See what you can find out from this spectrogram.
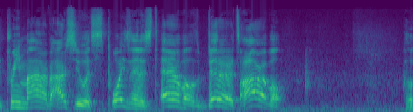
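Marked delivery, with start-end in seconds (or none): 0.0-4.3 hammed-up scream of protest; mock howl. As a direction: howl it like a child spitting out sour fruit. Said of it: "scream, howl".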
